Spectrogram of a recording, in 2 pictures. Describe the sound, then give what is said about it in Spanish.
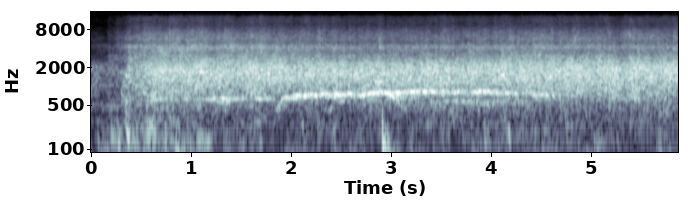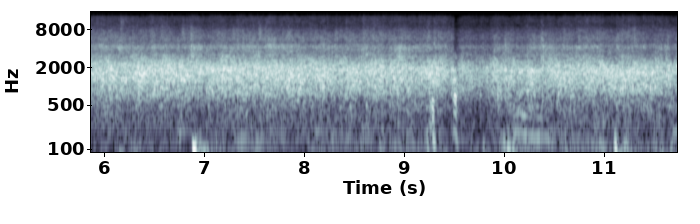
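Sustained, loud applause from a large audience, dense continuous clapping with a faint rising whistle early on, holding steady for about twelve seconds. “rodeados de volúmenes y de espectadores tan entusiastas estos últimos con nuestra presencia que van a recibirnos con una gran ovación espontánea.”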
